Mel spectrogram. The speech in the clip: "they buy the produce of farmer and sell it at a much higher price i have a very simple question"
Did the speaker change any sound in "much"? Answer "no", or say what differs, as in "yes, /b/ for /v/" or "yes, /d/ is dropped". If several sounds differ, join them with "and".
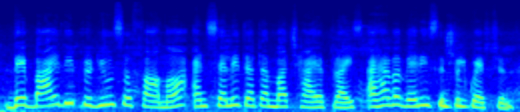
no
